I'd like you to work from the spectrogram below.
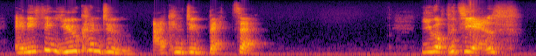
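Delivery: put-on Welsh accent. An actress asked for other accents tries a line in Welsh, Welsh accent. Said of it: "I could try Welsh".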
